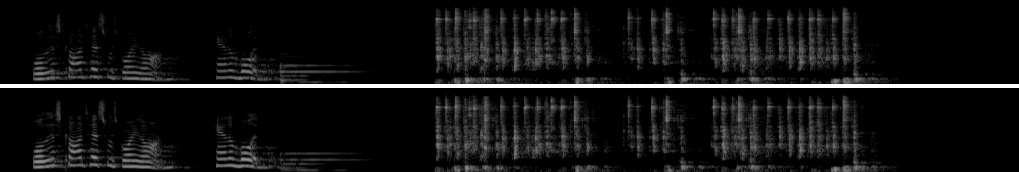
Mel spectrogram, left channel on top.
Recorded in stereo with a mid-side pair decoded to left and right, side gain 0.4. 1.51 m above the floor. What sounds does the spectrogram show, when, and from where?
0.3 s a woman speaking: 45° right, 2.0 m; by 2.7 s 55° right, 3 m
2.8 s a bell: 55° left, 6 m
4.3 s typing on a keyboard: 15° right, 5.5 m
